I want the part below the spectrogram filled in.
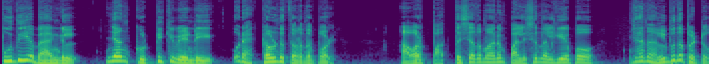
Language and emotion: Malayalam, surprised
